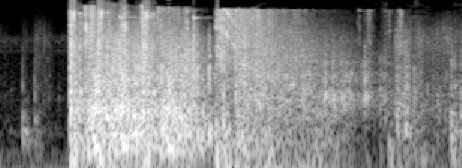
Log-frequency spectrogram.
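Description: A gun fires a loud burst of shots.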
